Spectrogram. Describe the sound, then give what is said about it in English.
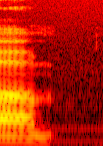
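A single low, croaky voiced burp lasts about half a second and then falls away into quiet. It is faint and heard alone. “I burped.”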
